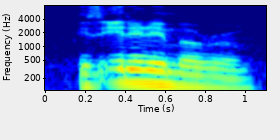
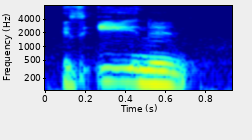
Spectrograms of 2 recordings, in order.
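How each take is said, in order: First: It is said in a relaxed, natural voice. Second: It is said in a strained, forced voice.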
